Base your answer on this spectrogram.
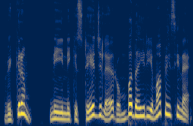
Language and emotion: Tamil, surprised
